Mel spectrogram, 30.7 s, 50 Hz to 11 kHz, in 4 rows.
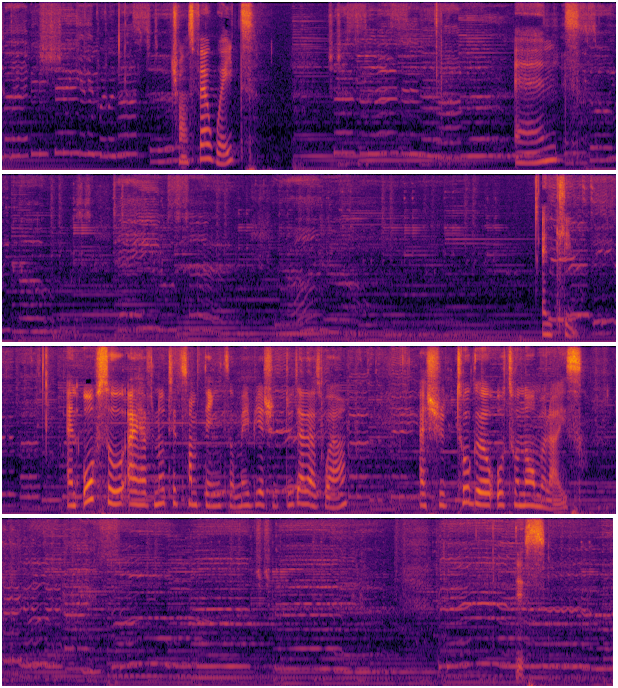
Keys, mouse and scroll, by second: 0.1 click, 1.0-2.1 middle drag, 2.1-3.9 drag, 14.9-17.7 drag, 29.6-30.6 middle drag.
